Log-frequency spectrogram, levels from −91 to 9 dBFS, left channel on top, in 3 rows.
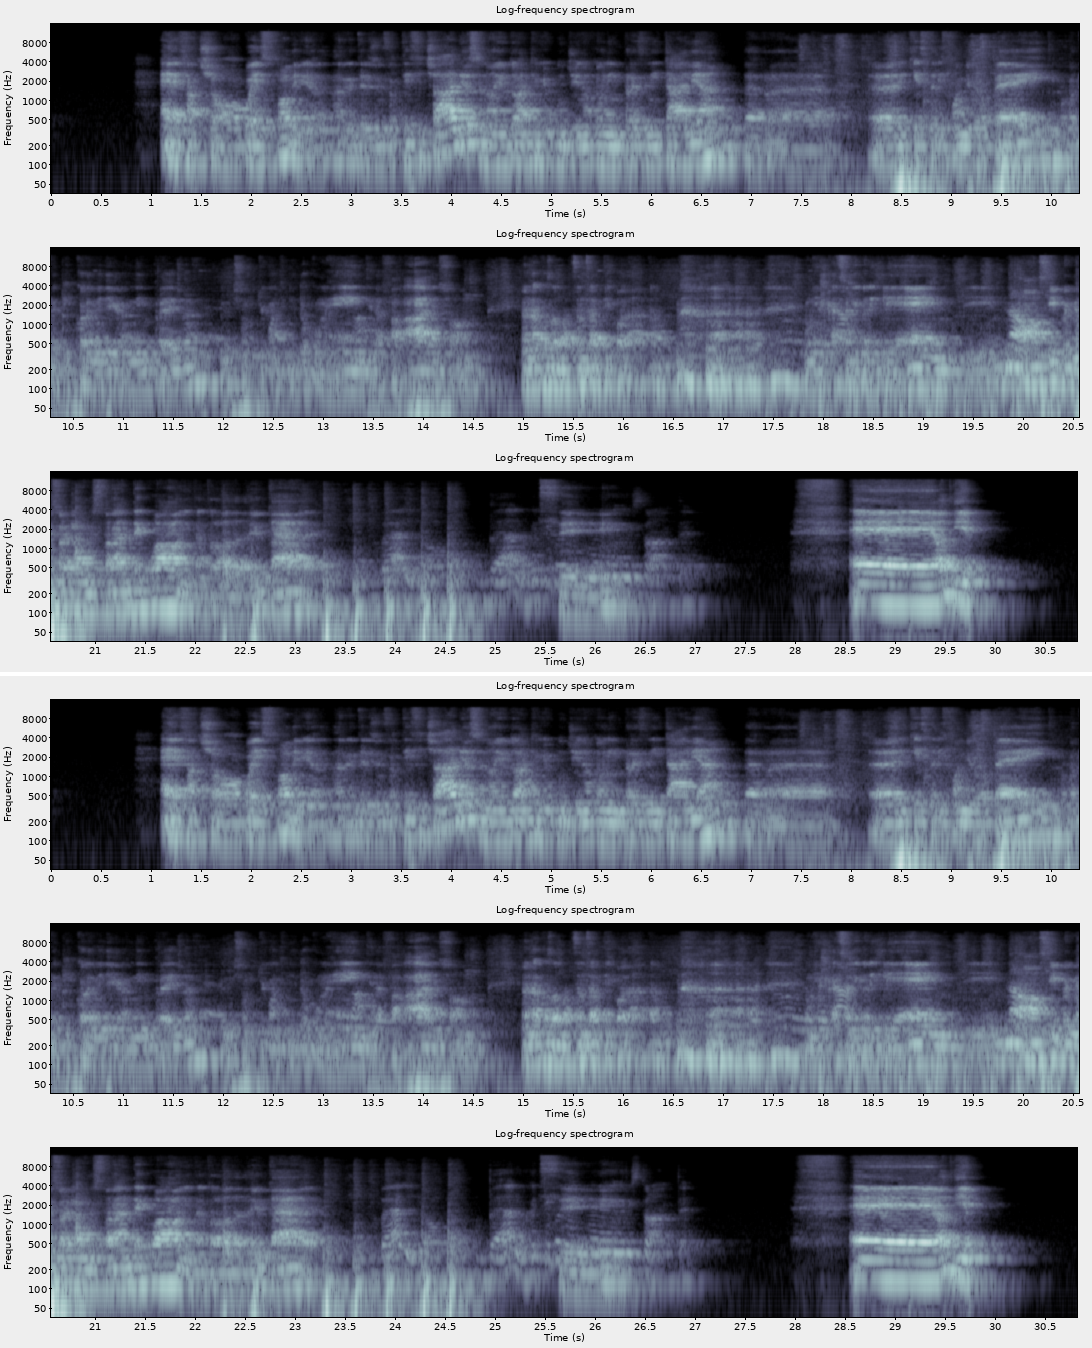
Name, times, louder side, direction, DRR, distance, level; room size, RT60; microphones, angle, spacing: voice 1, 1.1-7.8 8.2-23.2 25.6-26.3 28.0-29.7, equal, 30° left, -2 dB, 0.5 m, -24 dB
sound 1, 7.5-21.4 21.8-24.6, equal, 85° left, 0.9 m, -29 dB
voice 2, 11.6-12.4 13.2-13.8 16.8-16.9 17.3-18.8 23.8-24.5 24.8-27.0, right 4 dB, 75° right, 5 dB, 0.3 m, -38 dB
2.4 x 2.0 x 2.5 m, 0.74 s
head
